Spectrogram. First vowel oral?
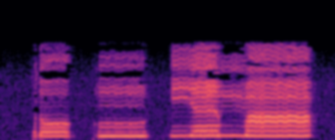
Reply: yes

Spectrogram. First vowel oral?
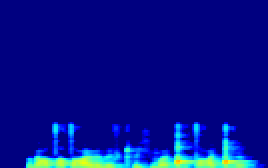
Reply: yes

